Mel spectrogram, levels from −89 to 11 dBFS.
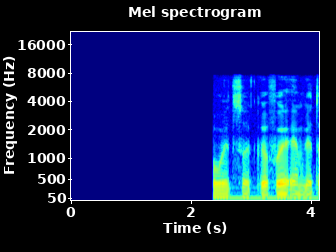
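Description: From the very start until 2.38 s the clip is dead silent, with no room tone at all, before the speech cuts in mid-flow. This is an audio dropout to silence, likely a lost input while the recorder kept writing zeros.

Throughout the clip, a steady low drone sits under the speech, pitched at 60 Hz with some low harmonics and fairly prominent, roughly 15 dB below the speech. This is mains hum, where a ground loop or nearby transformer leaks the power line into the signal.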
